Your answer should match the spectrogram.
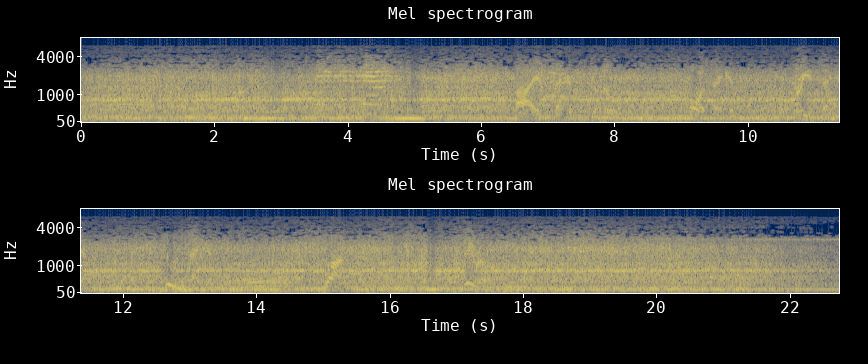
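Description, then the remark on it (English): A loud, steady roar of street traffic just before noon, with engines rumbling and droning continuously, trucks and cars churning together, and indistinct voices mixed faintly into the din. “At that same moment, the enormous commerce of our briskly modern world roared and thundered in the street.”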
